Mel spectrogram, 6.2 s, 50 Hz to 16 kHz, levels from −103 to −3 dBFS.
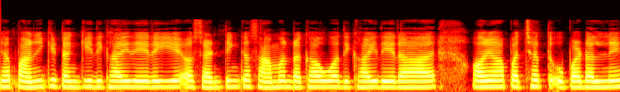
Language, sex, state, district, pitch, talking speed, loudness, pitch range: Hindi, female, Uttar Pradesh, Jyotiba Phule Nagar, 200 Hz, 250 wpm, -16 LUFS, 195-205 Hz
